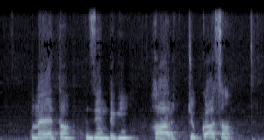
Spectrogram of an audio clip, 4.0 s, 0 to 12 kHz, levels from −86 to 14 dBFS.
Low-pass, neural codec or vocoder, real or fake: 10.8 kHz; none; real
